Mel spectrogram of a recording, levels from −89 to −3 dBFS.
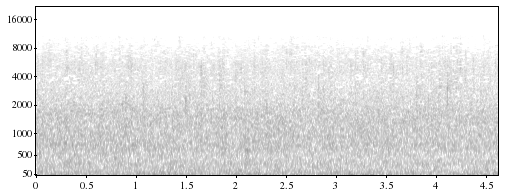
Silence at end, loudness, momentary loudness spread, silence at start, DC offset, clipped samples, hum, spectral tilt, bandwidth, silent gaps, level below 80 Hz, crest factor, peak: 0 s; -56 LUFS; 1 LU; 0 s; under 0.1%; under 0.1%; none; -2.5 dB/octave; 12 kHz; none; -68 dBFS; 16 dB; -40 dBFS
